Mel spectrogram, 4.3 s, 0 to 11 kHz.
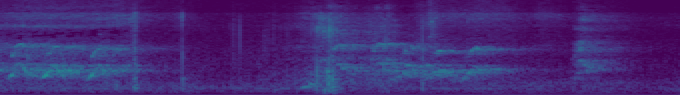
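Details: Neighbour's dog in Castelldefels, Spain, barking at 22:30 on the night of 18 May 2021 from across the street: moderately distant, whiny barks and yelps in short groups, with a hiss of background noise.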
